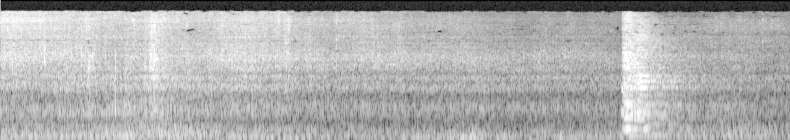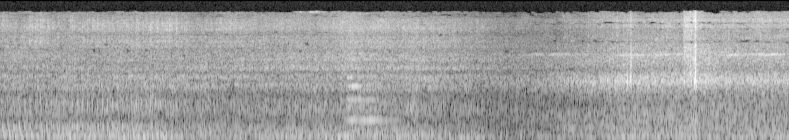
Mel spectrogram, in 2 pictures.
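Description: Bus engine rumbling as it pulls away, with a single short horn toot a little before halfway through; the rumble then fades.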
